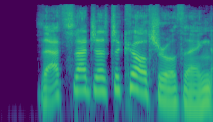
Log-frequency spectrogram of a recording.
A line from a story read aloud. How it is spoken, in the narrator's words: I chuckled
